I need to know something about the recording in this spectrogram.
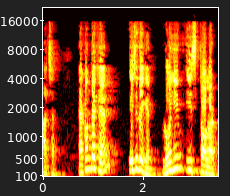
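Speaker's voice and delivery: ordinary talk, nothing marked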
